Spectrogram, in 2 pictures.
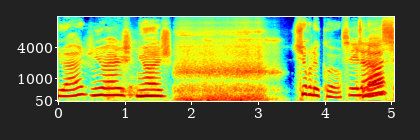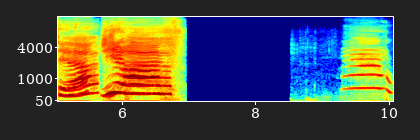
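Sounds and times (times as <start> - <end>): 
speech: 0.0 - 2.3, 3.6 - 6.9
drawn-out cat meow: 9.3 - 10.0.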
